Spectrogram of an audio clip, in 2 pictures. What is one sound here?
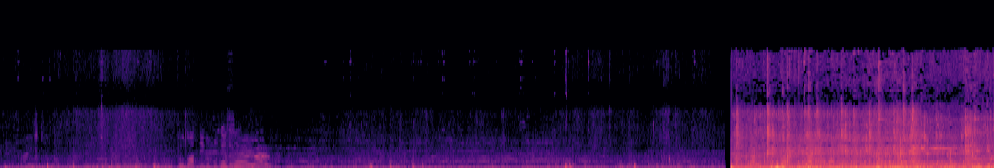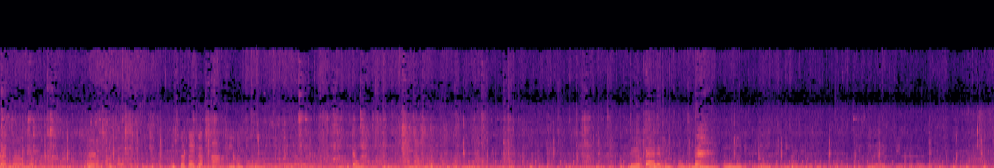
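Cart wheels rumble and rattle over a rough road.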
